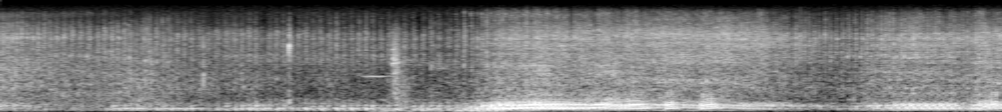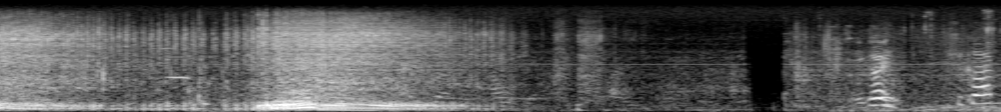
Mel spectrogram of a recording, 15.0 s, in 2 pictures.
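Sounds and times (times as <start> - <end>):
car engine idling and revving: 0.0 - 11.6.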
